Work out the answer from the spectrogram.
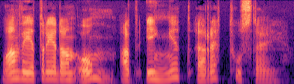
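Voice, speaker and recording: A man preaching a sermon in a slow, earnest manner, drawing out his phrases. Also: on the high side, lively intonation, dry recording, studio quality.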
